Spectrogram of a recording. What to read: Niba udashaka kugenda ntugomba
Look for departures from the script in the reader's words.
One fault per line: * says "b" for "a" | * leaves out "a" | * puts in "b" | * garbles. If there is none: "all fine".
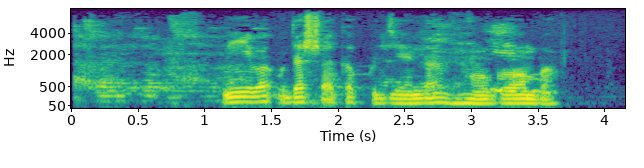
all fine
